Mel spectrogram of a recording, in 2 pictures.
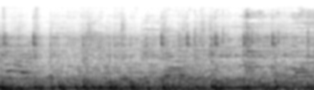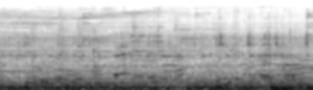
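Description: Aruze Jie Jie Gao Sheng slot machine playing its free-games bonus music, with short clicks and chimes as the reels spin and stop on each of about three free spins, over the din and chatter of a casino floor.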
